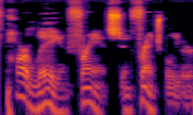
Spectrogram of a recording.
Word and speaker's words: Parler: I think it's called, it's spelled Parleur, but I think it means it's parlay in French, believe it or not. Parler. Most Americans will say Parlor.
